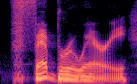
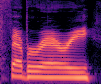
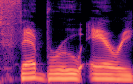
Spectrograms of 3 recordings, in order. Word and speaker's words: February: And I will take this opportunity to remind everyone it is pronounced February, and I will die on that hill. February. It's not February. It is February, guys.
